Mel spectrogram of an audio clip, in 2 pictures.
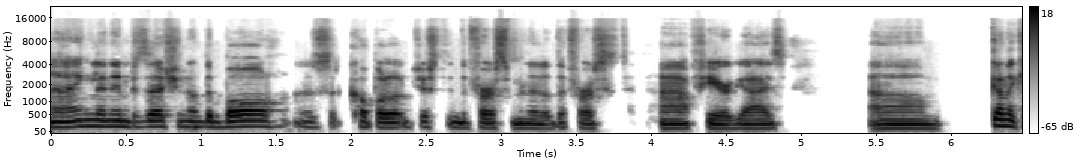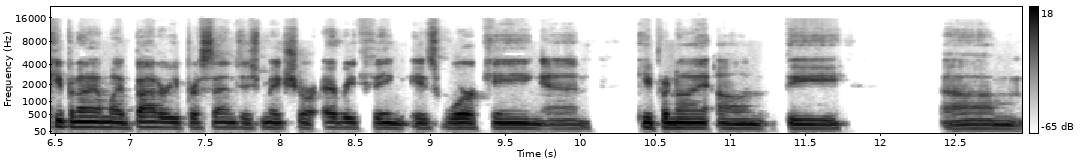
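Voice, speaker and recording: Speaking with an Irish Midlands accent, a man uses a dark, mellow tone at a moderate pace with fairly even intonation. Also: medium pitch for a man, dry, close sound with no echo. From Ireland, Athlone (Irish midlands). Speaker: football fan streamer. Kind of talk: live match commentary. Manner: casual, chatty with fillers.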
